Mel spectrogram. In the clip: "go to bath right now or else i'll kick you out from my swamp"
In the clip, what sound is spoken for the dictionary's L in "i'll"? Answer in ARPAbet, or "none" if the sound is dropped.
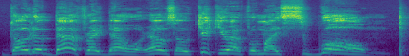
W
